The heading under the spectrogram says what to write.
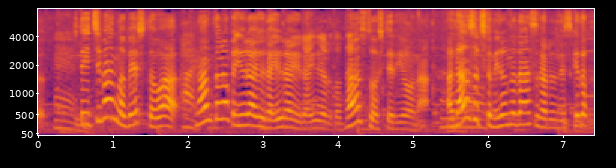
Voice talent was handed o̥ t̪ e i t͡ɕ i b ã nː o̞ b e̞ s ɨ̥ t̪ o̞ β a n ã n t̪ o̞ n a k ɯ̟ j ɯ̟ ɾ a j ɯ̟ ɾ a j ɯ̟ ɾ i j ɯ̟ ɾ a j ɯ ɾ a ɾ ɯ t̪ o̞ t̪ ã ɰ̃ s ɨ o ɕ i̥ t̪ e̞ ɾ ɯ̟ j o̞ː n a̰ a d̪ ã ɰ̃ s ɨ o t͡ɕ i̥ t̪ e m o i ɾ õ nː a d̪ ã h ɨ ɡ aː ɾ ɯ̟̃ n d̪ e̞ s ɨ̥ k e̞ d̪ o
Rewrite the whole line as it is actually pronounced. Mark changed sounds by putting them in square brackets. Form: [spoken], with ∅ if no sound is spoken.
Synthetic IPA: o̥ t̪ e i t͡ɕ i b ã nː o̞ b e̞ s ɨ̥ t̪ o̞ β a n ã n t̪ o̞ n a k ɯ̟ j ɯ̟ ɾ a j ɯ̟ ɾ a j ɯ̟ ɾ [a] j ɯ̟ ɾ a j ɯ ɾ a ɾ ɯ t̪ o̞ [d̪] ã ɰ̃ s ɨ o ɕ i̥ t̪ e̞ ɾ ɯ̟ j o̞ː n a̰ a d̪ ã ɰ̃ s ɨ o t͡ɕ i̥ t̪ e m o i ɾ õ nː a d̪ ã [s] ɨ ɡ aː ɾ ɯ̟̃ n d̪ e̞ s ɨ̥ k e̞ d̪ o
